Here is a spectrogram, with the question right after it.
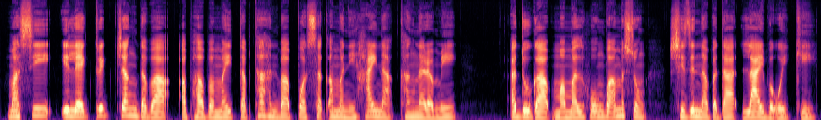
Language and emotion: Manipuri, neutral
